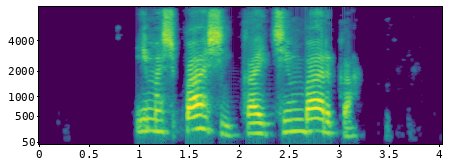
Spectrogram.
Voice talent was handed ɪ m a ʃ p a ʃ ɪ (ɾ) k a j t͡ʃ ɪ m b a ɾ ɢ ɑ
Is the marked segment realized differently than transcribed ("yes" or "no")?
yes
